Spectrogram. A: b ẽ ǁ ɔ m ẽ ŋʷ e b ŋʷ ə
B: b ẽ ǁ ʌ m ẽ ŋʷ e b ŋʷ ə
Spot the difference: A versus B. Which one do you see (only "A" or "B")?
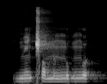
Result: A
